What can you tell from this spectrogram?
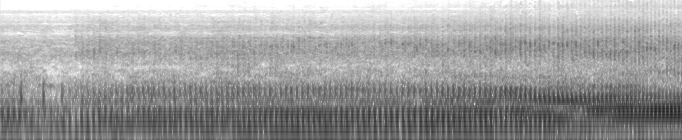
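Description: Motorcycle engine running on the street, getting louder toward the end as it draws near.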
